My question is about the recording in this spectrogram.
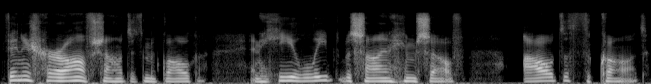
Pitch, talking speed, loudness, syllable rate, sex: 150 Hz, 130 wpm, -19 LUFS, 3.8 syllables/s, male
